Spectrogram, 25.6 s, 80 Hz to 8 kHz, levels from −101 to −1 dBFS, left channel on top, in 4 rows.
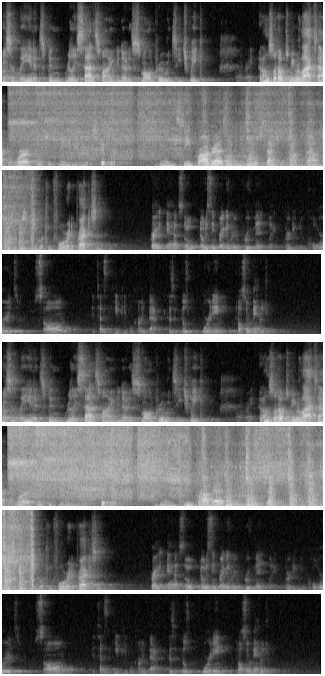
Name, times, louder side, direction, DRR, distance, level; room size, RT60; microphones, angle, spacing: voice 1, 0.0-3.9 5.1-8.8 9.5-12.8 13.1-14.8, left 2 dB, 40° left, 3 dB, 0.6 m, -28 dB
voice 2, 4.7-5.0 9.4-9.6 15.8-20.5 21.2-21.6 22.0-23.7 23.9-24.6, left 1 dB, 75° left, 2 dB, 2.7 m, -46 dB
sound 1, 6.5-13.5, right 7 dB, 85° right, 0.7 m, -26 dB
17.5 x 6.2 x 2.6 m, 1.2 s
head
